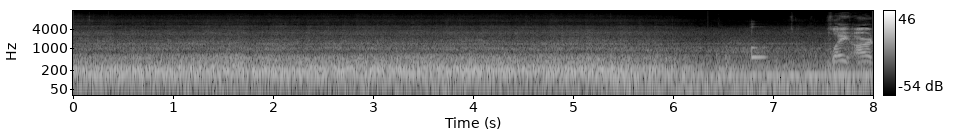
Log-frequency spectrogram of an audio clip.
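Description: Steady low rumble of a Dodge Challenger cruising at highway speed, heard from inside the cabin: tyre and road noise over a steady engine drone. Near the end a short electronic beep sounds, and the car's voice-command system starts to speak.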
